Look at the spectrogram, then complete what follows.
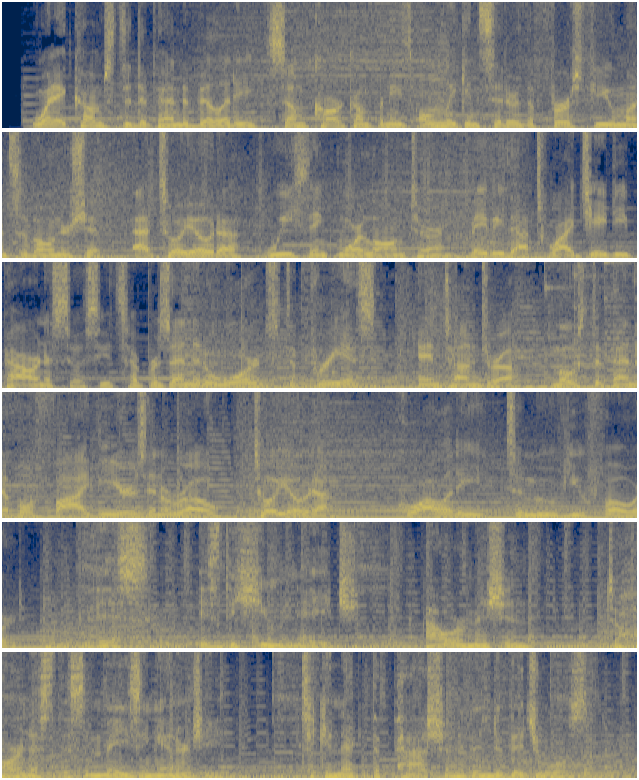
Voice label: commercial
